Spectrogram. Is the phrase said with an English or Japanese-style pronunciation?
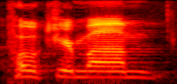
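English. It is said with plain English pronunciation.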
